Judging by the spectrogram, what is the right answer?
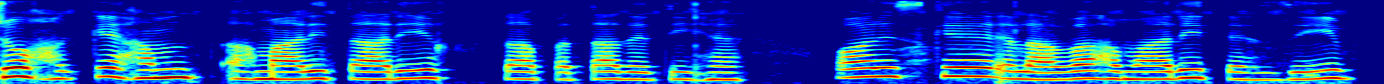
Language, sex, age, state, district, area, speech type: Urdu, female, 18-30, Uttar Pradesh, Lucknow, urban, spontaneous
